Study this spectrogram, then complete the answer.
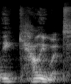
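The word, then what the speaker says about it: Iqaluit: none of its capital ecaluit that's how you pronounce it none of it right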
